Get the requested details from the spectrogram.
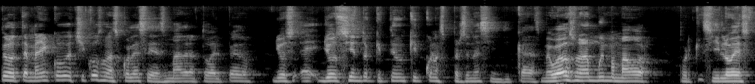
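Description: With hardly any pauses, a man speaks at a fairly quick pace and a fairly high pitch. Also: ordinary pitch variation. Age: 20s. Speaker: university student and podcast host. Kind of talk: casual chat.

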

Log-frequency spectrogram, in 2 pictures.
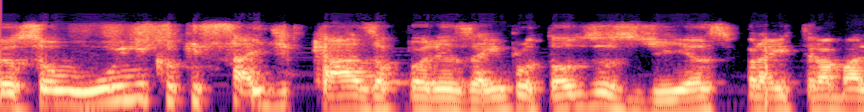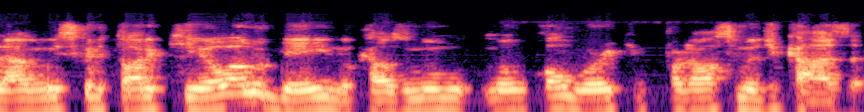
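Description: Somewhat breathy and dark, mellow in tone, a man speaks at a fairly slow pace and medium pitch with ordinary pitch variation, the sound dry and close with no echo. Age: 30s. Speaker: marketing executive and freelancer. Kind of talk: casual chat.

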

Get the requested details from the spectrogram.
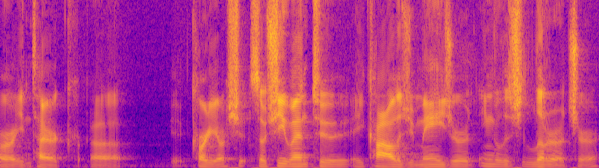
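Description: In a Korean accent, a man speaks with very deep, low pitch and monotone, flat intonation. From South Korea, Seoul. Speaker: business lawyer. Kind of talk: casual interview. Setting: studio.

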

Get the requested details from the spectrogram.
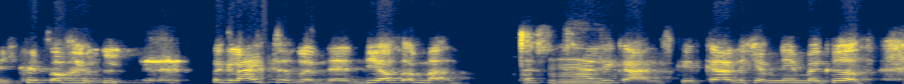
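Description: A high-pitched woman at a very fast pace with ordinary pitch variation. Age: 30s. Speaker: life coach. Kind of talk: casual interview.

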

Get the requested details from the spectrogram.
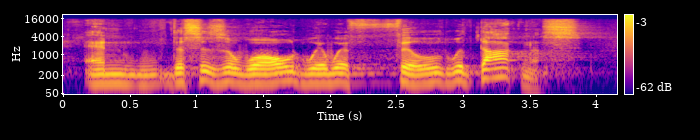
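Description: A man with a New Zealand accent, medium in pitch and dark and mellow in tone. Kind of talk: sermon. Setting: church.

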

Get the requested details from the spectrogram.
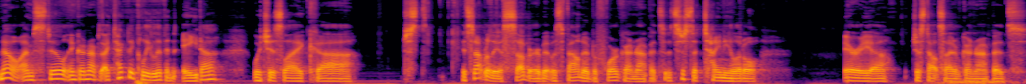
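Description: A man with a normal speaking voice, fairly low in pitch, with an American accent, lively intonation and a moderate pace, in a very clean recording over a silent background. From Virginia. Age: 40s. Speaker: former pastor, spiritual guide. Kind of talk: casual interview conversation.

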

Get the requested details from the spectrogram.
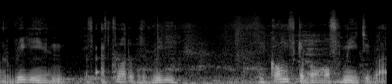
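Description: A man speaks at a fairly quick pace in a very deep, low voice with ordinary pitch variation. Audible room echo and noticeable background noise fill the recording. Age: 40s. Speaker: education founder and teacher. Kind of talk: interview. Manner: halting.

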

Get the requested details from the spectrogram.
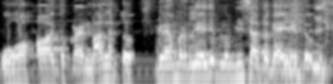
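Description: Over noticeable background noise, a man with a fairly high pitch speaks with ordinary pitch variation. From West Java, Indonesia. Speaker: podcast host and interviewer. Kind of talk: casual interview chat. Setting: video call. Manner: relaxed, conversational.

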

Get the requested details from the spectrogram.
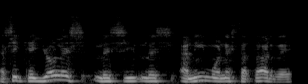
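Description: A somewhat breathy, dark and mellow voice at a fairly slow pace. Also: man. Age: 70s. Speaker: pastor. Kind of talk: sermon. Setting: office livestream.

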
